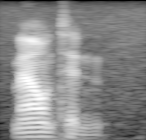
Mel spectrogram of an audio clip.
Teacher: And it's very fast. First syllable stress, second syllable is unstressed syllable.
